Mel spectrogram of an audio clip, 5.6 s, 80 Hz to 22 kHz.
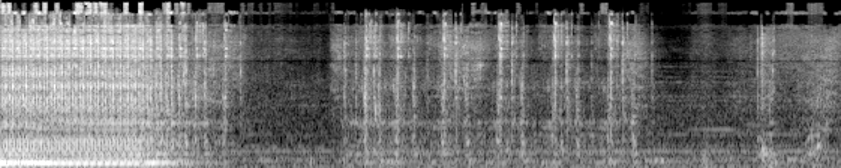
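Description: A Juki 1541s sewing machine stitches through quilting cotton with fused fleece, first in a loud steady hum, then slowing into quieter, irregular stitch runs with rhythmic ticking.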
